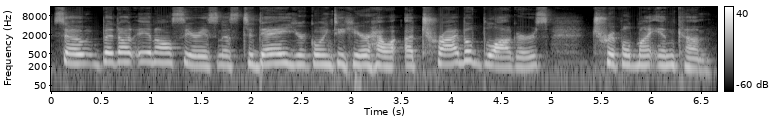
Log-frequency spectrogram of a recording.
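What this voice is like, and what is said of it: Husky voice from a cold. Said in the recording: “This is the I Have a Cold version of the podcast ... you will hear that my voice has gotten super sexy because that's just what colds do”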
